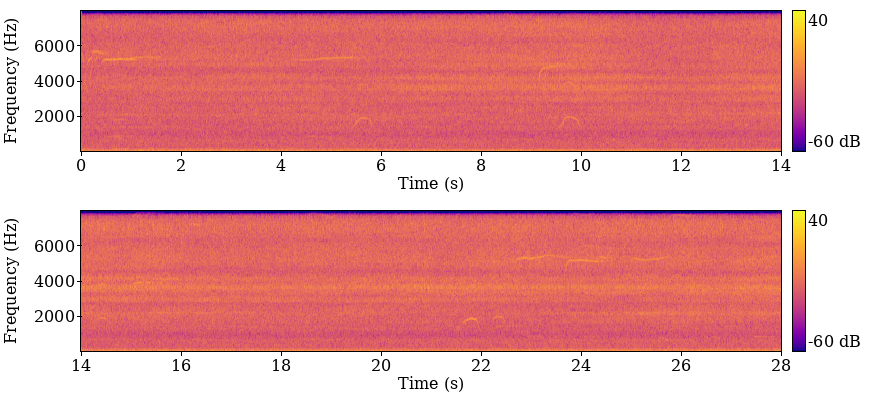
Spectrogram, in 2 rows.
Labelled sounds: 0.0	1.1	killer whale, southern resident, 4.5 to 5.7 kHz
5.3	5.8	killer whale, southern resident, 0.88 to 1.9 kHz
15.0	15.7	killer whale, southern resident, 3.4 to 4.9 kHz
21.6	22.0	killer whale, southern resident, 1.1 to 1.9 kHz
22.7	24.5	killer whale, southern resident, 4.6 to 6.3 kHz

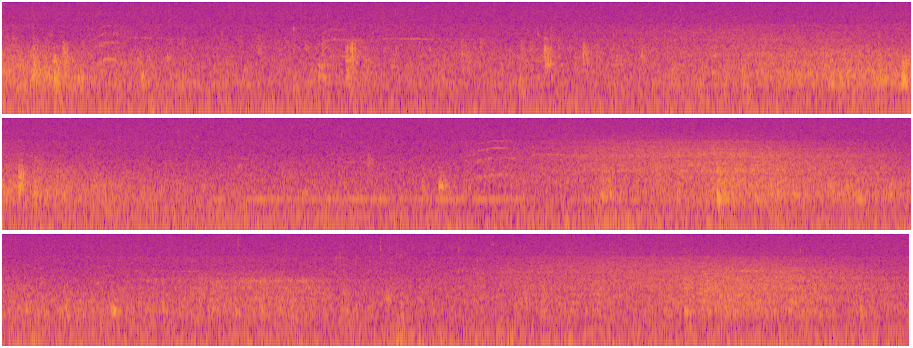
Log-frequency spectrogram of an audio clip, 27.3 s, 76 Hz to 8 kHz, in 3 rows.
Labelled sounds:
0.8	1.9	killer whale, Bigg's (transient), Gulf of Alaska transient, 0.41 to 3.1 kHz
3.1	4.7	killer whale, Bigg's (transient), Gulf of Alaska transient, 1.2 to 2.7 kHz
13.7	15.1	killer whale, Bigg's (transient), Gulf of Alaska transient, 0.46 to 3.2 kHz

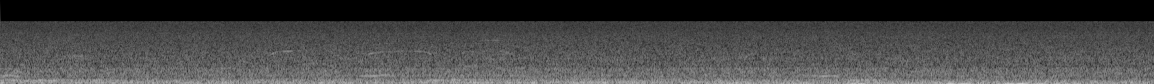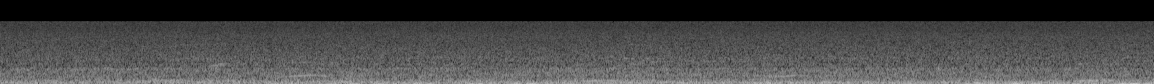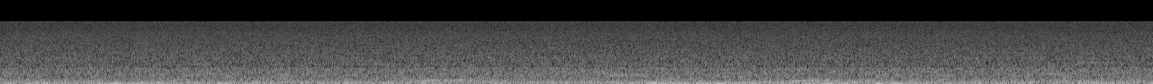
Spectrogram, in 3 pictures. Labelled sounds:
2.7	3.0	humpback whale, 1.5 to 1.9 kHz

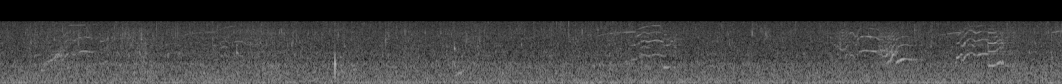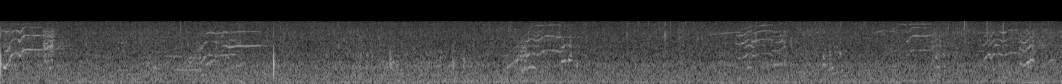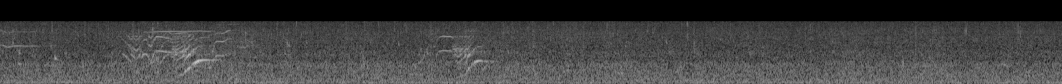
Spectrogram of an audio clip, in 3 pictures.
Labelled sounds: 0.4	0.8	killer whale, offshore, 0.91 to 1.7 kHz
6.0	6.7	killer whale, offshore, 1.4 to 4.6 kHz
8.5	11.2	killer whale, offshore, 1.0 to 5.0 kHz
12.5	13.3	killer whale, offshore, 0.97 to 4.8 kHz
15.8	16.4	killer whale, offshore, 1.3 to 6.5 kHz
17.7	18.5	killer whale, offshore, 1.4 to 6.5 kHz
19.3	20.8	killer whale, offshore, 1.0 to 6.8 kHz
21.2	21.7	killer whale, offshore, 2.1 to 4.7 kHz
22.5	23.7	killer whale, offshore, 0.78 to 5.1 kHz
25.6	26.2	killer whale, offshore, 0.88 to 2.1 kHz

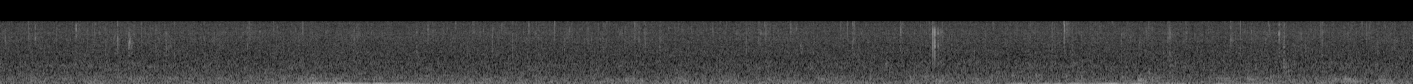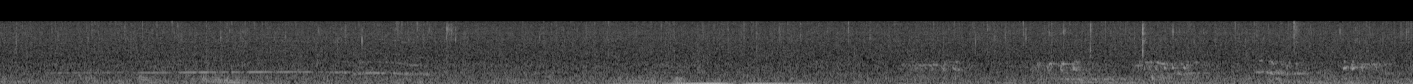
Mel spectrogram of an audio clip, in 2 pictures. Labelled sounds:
18.0	18.3	humpback whale, 0.84 to 1.0 kHz
23.3	23.6	humpback whale, 0.78 to 1.1 kHz
24.6	24.9	humpback whale, 0.78 to 1.1 kHz
27.5	28.0	humpback whale, 0.78 to 0.97 kHz

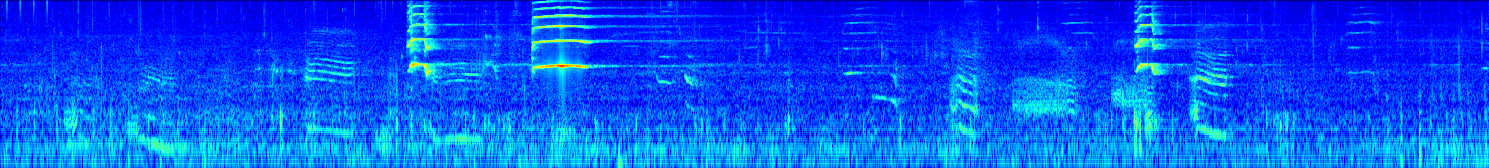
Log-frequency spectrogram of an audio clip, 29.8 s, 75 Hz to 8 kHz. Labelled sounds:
1.2	2.2	killer whale, southern resident, call S04, 0 to 2.4 kHz
2.5	3.7	killer whale, southern resident, call S04, 0 to 3.3 kHz
5.9	7.2	killer whale, southern resident, call S04, 0 to 3.8 kHz
7.8	14.3	killer whale, southern resident, 0 to 8.0 kHz
14.7	16.4	killer whale, southern resident, 1.5 to 5.9 kHz
16.7	18.3	killer whale, southern resident, 0 to 8.0 kHz
18.9	19.7	killer whale, southern resident, call S04, 0 to 8.0 kHz
21.1	22.1	killer whale, southern resident, 0.65 to 8.0 kHz
22.5	23.3	killer whale, southern resident, 0.94 to 8.0 kHz
23.6	25.0	killer whale, southern resident, call S04, 0 to 3.7 kHz
26.8	27.7	killer whale, southern resident, 0 to 8.0 kHz
29.3	29.7	killer whale, southern resident, 0 to 6.4 kHz

